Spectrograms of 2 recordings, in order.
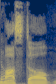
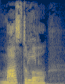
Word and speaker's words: Masvidal: Masdal, Masvidal.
